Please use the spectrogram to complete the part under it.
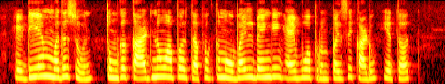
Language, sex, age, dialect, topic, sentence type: Marathi, female, 18-24, Southern Konkan, banking, statement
